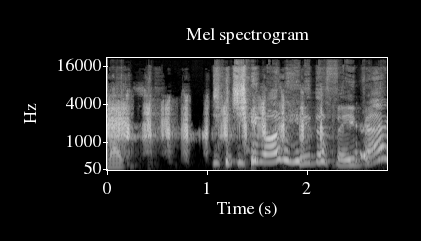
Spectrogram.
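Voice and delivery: shrill, very high-pitched yelling scream. Recapping a show, retelling what they screamed at the screen: screaming at the screen. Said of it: "I'm like screaming at the screen".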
